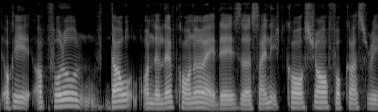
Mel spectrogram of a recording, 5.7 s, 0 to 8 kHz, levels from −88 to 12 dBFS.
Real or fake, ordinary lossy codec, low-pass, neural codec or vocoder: fake; none; 7.2 kHz; codec, 16 kHz, 4.8 kbps, FACodec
